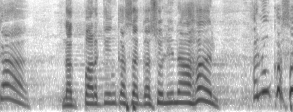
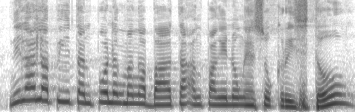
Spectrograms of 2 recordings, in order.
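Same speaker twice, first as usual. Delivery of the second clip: ordinary delivery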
